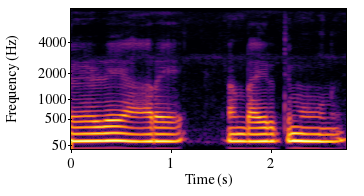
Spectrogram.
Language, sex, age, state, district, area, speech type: Malayalam, male, 45-60, Kerala, Palakkad, urban, spontaneous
